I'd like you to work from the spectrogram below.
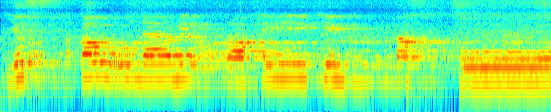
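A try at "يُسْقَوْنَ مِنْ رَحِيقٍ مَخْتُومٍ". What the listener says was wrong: Qafnya kurang tebel, tetap tebel. Mir rahiqin makhtum ya. Rohnya ya jangan kecantol. Mir rahiqin.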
